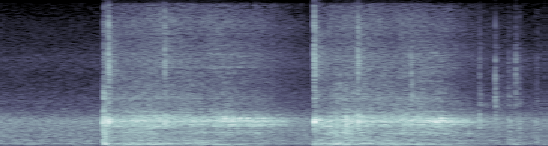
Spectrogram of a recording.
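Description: A kitchen mixer grinder runs briefly on mustard seed dal. The close, loud motor whirs in two short bursts, each cutting in abruptly with a steady high hum and coarse rattling.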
